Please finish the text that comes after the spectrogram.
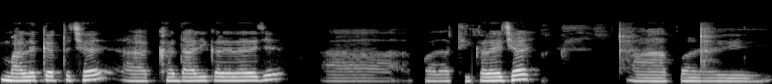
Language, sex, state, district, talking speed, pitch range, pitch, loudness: Maithili, male, Bihar, Samastipur, 125 wpm, 155-195 Hz, 170 Hz, -15 LUFS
